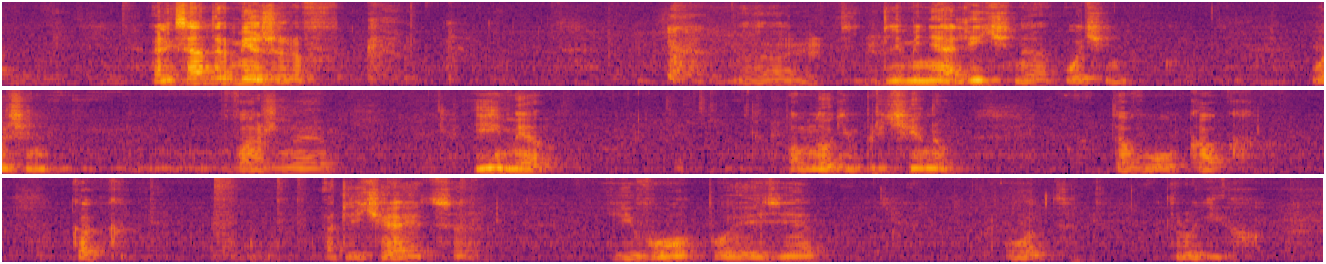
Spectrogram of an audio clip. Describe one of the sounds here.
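An older man speaks into a microphone over loudspeakers, in short phrases with pauses.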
